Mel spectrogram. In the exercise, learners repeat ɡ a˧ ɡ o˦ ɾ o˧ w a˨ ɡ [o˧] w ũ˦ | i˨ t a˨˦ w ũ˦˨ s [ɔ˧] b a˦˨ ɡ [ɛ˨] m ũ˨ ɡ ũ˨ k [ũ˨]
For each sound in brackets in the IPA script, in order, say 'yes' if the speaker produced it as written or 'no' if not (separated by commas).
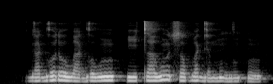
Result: yes, no, yes, yes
